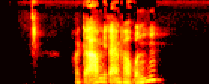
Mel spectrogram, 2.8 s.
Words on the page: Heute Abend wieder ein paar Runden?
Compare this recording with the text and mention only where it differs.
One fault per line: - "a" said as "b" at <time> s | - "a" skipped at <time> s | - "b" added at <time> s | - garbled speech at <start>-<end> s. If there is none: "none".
none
